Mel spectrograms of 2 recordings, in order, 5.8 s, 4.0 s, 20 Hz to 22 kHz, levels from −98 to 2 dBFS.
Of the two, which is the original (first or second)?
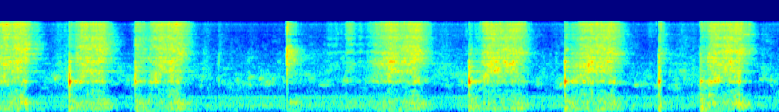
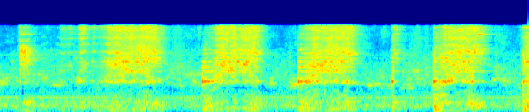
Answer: second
